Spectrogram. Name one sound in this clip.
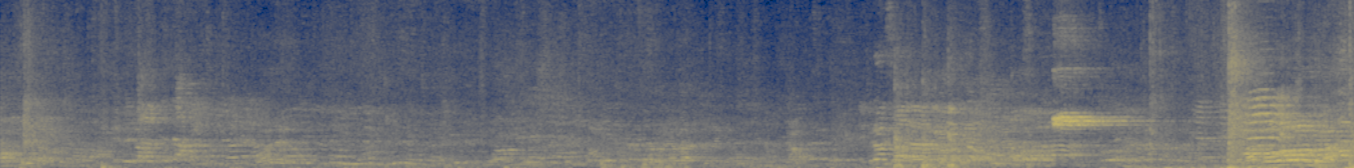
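Players shout and call to each other in a large echoing hall.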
